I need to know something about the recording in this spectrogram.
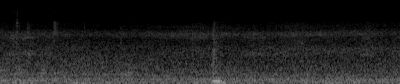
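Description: Steady low vehicle rumble with a faint hum, and one short low thump about two seconds in.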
